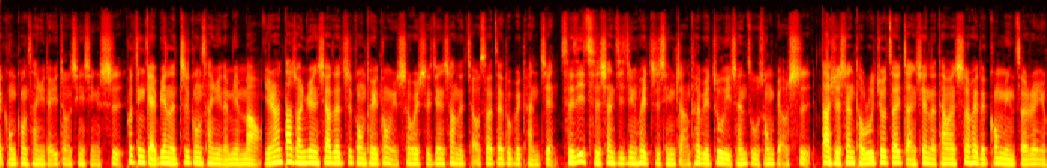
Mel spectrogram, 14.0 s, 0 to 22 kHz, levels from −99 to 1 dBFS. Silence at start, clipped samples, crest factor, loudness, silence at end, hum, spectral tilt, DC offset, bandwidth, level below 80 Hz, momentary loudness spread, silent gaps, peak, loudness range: 0 s; under 0.1%; 16 dB; -22 LUFS; 0 s; none; -5.5 dB/octave; under 0.1%; 16 kHz; -56 dBFS; 6 LU; none; -6 dBFS; 2 LU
